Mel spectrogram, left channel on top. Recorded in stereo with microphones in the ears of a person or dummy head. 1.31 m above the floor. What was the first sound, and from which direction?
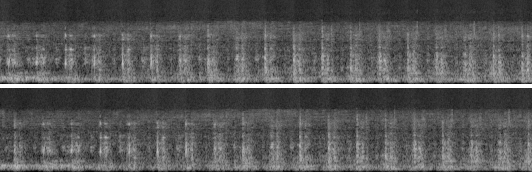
Only background noise.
